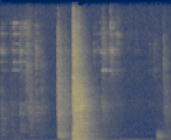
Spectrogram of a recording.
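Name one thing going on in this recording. A door shuts with a thud.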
